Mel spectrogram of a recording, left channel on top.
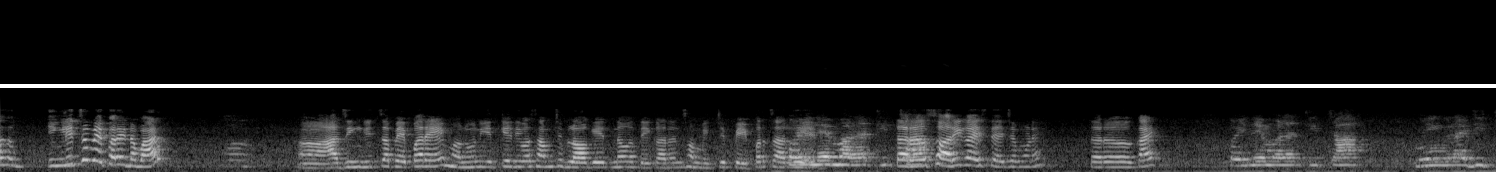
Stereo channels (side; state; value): left; silent; 62 dB below the other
